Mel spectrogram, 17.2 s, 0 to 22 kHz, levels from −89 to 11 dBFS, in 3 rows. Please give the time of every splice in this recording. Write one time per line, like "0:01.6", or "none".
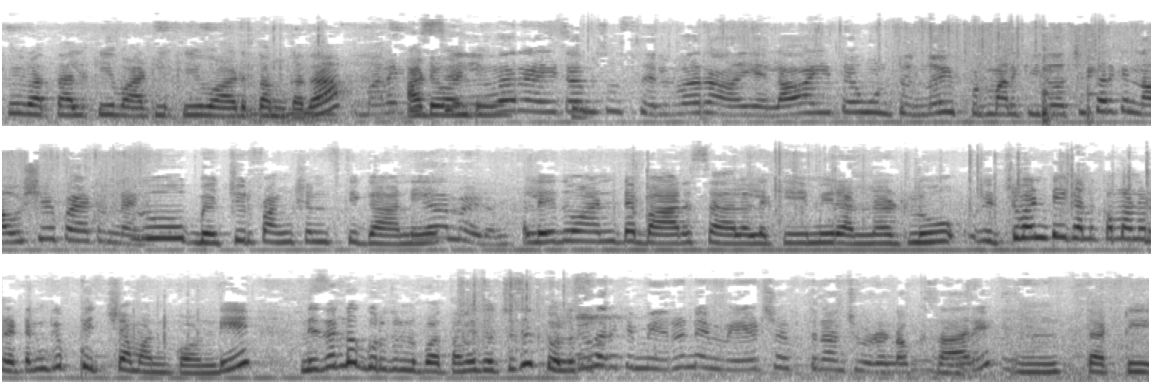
0:06.4
0:14.4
